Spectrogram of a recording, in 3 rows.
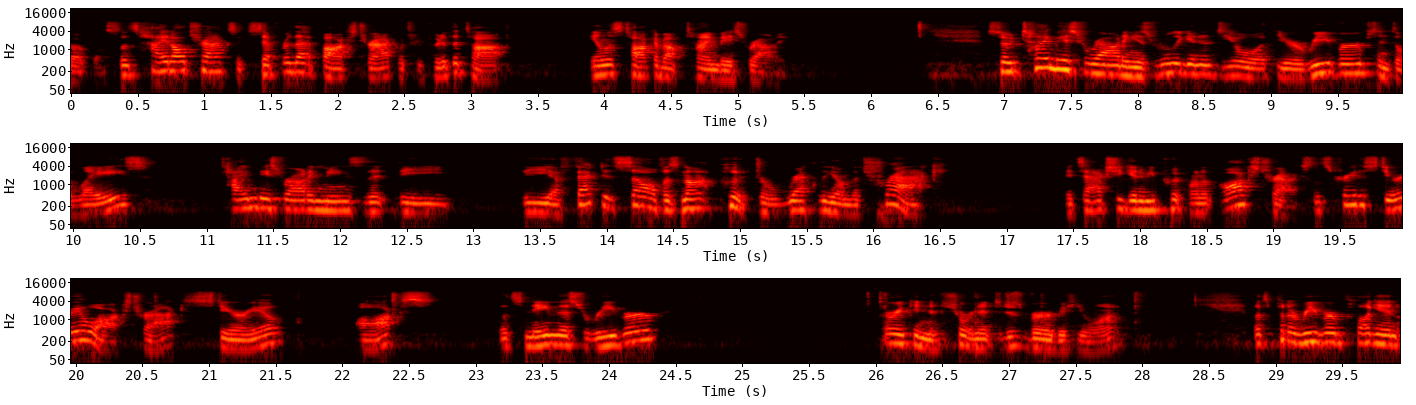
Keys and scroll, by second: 19.1 n, 20.4 super+Right, 22.1 Return, 25.6-27.5 typing, 27.7 Return.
